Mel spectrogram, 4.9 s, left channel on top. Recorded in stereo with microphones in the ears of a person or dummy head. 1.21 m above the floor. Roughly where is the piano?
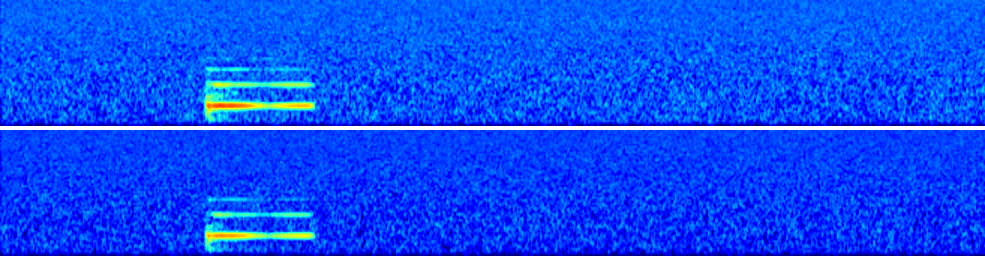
Centre.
